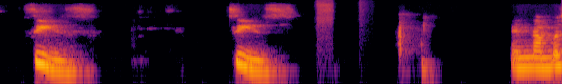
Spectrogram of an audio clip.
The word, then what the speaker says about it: six: Pronunciation of X is Z in French. So this is sees.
